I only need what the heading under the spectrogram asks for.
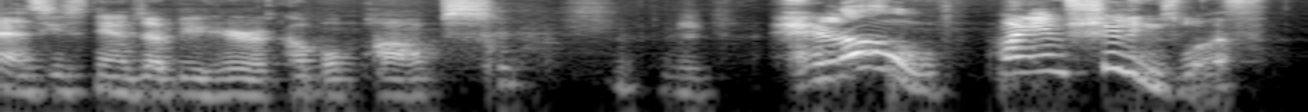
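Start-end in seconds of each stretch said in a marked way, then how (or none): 2.9-4.7 put-on very high, loud, bouncy, swinging old gnome voice. Voicing an old gnome shopkeeper greeting his first customers: Shillingsworth, old gnome voice. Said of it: "an old gnomish man, and old in gnomish years too".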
